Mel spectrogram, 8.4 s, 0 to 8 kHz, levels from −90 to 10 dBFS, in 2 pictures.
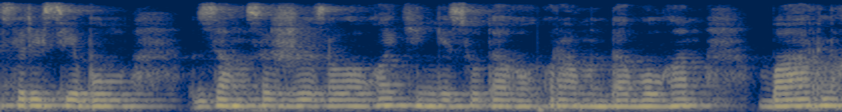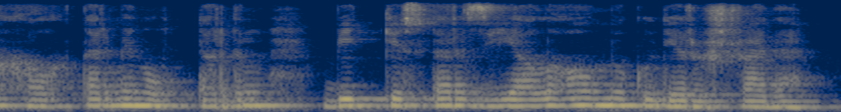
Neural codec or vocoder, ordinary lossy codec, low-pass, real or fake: none; none; 7.2 kHz; real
